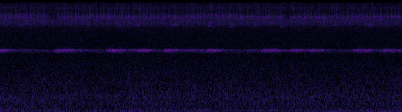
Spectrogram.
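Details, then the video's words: Night chorus of crickets in Crimea, in the south, as a night breeze blows: an unbroken high trill beating in quick pulses at a constant pitch, over a faint sizzling band of higher insects and a low breathy wind noise. "Сверчки поют"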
